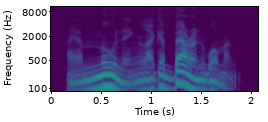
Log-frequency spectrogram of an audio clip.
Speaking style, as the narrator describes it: he exclaimed

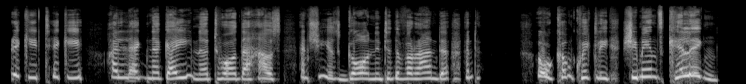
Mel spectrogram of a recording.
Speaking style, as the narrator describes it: Darzee's wife screaming

